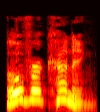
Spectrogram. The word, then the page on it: overcunning: British English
